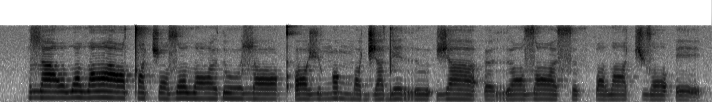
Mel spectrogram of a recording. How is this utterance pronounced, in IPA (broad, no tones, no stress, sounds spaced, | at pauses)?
ɮ aː ɹ ðˤ ɯ ðˤ aː tˤ e t͡ʃ œ zˤ œ ðˤ ɯː ɗ ʊː ɮ ɒː kʼ ɒ ʒ ʊ ŋ ɒ ŋ͡m ɒ d͡ʒ a d e r ɯː ʔ ʒ aː ʔ œ r ɯː zˤ əː s ɯ θ ɓ ɯ ðˤ aː t͡ʃ zˤ œ ʔ e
